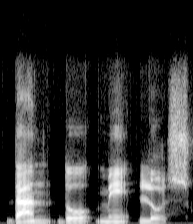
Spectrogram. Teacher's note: la mayor fuerza la mayor intensidad va a estar en la cuarta sílaba por lo tanto es una palabra sobre esdrújula y debe llevar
